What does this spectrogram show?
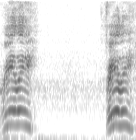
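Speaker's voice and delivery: high-pitched incredulous question; disbelief. Acted. Dwarf reacting to the dice game, incredulous.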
